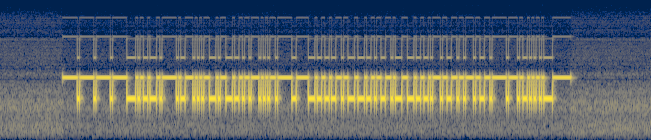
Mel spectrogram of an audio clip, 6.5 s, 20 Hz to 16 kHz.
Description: RTTY (45.45 baud, 850 Hz shift), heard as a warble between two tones, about 1550 Hz centre. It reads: BYH 6V LA WZ GW2KRE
